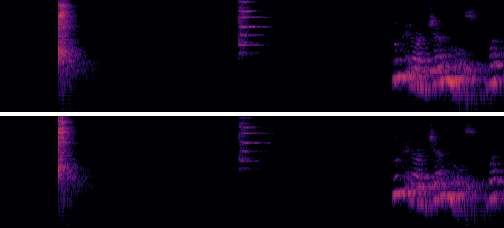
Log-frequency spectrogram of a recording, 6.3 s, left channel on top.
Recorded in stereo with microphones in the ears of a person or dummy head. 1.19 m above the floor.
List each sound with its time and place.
0.7 s breaking glass: 10° right (ahead or behind), 0.6 m
3.0 s a clink: 40° left (ahead or behind), 0.8 m
4.9 s a woman speaking: centre (ahead or behind), 1.7 m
